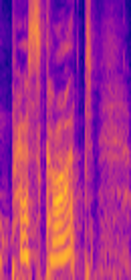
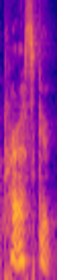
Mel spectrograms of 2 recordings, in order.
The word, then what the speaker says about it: Prescott: town, uh, Prescat, the it's spelled Prescott, and I really there's everything in me wants to say Prescott, but they call it Prescuit here.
